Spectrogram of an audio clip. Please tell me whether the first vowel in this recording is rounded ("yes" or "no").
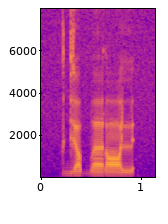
yes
